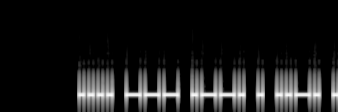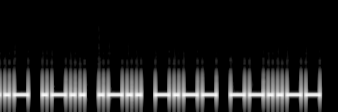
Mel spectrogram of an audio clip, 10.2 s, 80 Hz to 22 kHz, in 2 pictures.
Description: Morse code, heard as a keyed tone, about 17 wpm, 700 Hz. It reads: HOPEFULLY,
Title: Sentences from Top 1500 Words 17wpm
